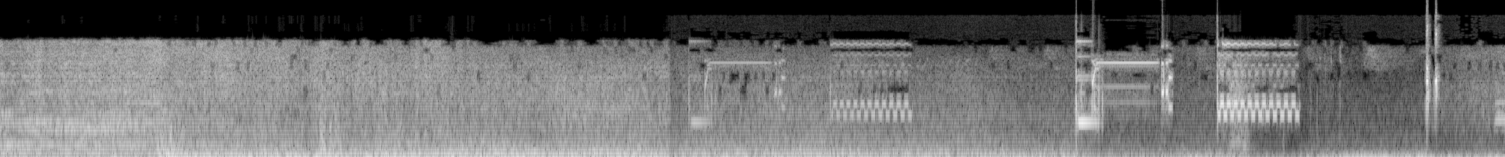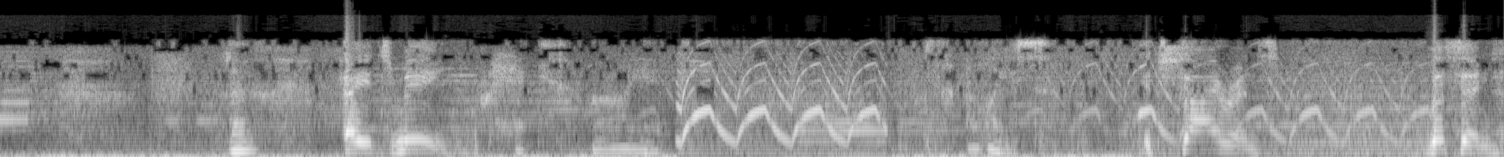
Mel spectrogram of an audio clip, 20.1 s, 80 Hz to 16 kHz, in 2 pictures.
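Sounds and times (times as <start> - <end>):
dense low rumbling: 0.0 - 7.2, 7.8 - 14.8
phone ringing: 4.6 - 6.1, 7.2 - 8.7.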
